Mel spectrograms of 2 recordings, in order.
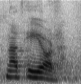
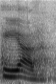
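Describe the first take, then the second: First: The last vowel is a rounder 'aw' sound. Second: The last vowel is an open 'ah' sound. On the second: "read with a patach"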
